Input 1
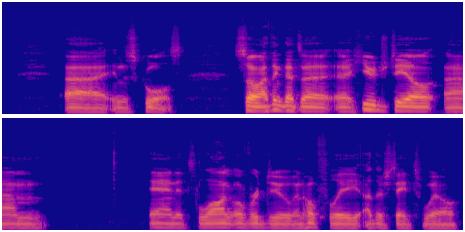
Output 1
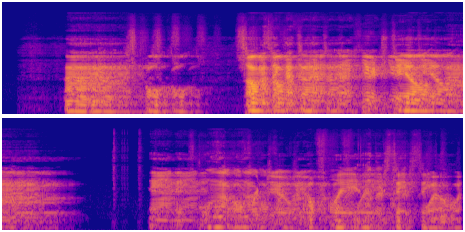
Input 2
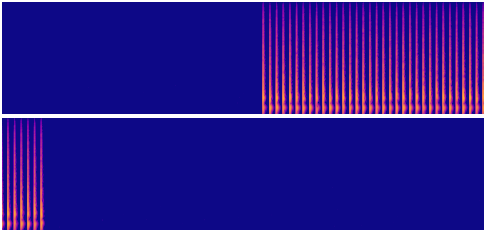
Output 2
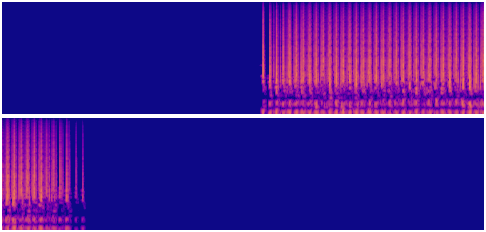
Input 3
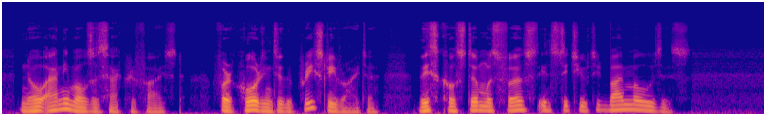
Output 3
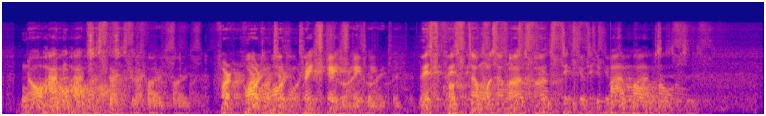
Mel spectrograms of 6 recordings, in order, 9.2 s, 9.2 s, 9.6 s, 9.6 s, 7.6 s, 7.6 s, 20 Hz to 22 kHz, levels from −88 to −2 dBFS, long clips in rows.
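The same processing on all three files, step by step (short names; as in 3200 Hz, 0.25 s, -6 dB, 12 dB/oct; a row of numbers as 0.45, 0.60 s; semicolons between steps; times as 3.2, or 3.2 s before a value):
spectral gate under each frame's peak -15 dB weak; on a send: tapped delay 82/106/135/253/266/416 ms -16.5/-15/-19/-6/-12/-17.5 dB; on the sum: normalise peaks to -2 dBFS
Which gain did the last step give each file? +20.5, +4.0, +21.5 dB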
